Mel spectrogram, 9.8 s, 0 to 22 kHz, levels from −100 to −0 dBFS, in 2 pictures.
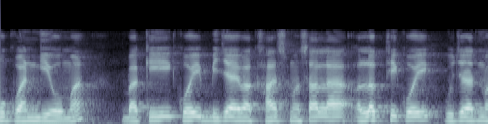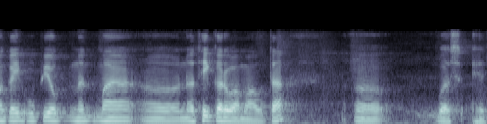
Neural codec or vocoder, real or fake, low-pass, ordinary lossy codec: none; real; none; none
